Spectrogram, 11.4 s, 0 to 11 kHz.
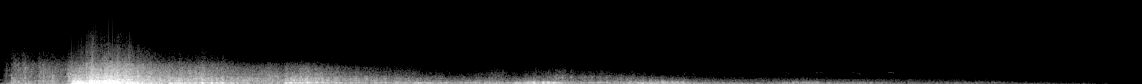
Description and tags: big thunder clap
Dry thunder clap with no accompanying rain. Recorded with a Roland Edirol R-09HR and edited in Adobe Audition.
